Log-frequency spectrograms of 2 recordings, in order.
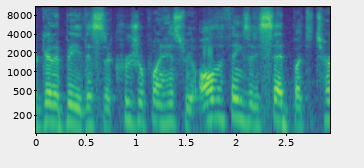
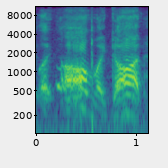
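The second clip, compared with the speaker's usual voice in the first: higher, excited exclamation; real excited shout; 9 semitones higher than usual. Real, not acted. Fan thrilled by a jungle ambush scene, excited shout. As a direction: blurt it out thrilled.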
